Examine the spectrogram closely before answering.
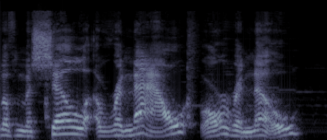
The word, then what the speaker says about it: Renault: of Michelle Rena or Renault, right? R E N. Renault. Renault. E A U. Yeah. Fine. Let's have every letter but O and pronounce it O.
